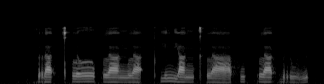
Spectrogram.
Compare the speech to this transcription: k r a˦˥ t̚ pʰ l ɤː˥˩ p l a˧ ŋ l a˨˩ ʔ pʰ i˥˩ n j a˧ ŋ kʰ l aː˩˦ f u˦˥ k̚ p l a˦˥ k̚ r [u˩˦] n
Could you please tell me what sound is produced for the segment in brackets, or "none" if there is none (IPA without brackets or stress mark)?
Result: u˩˦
